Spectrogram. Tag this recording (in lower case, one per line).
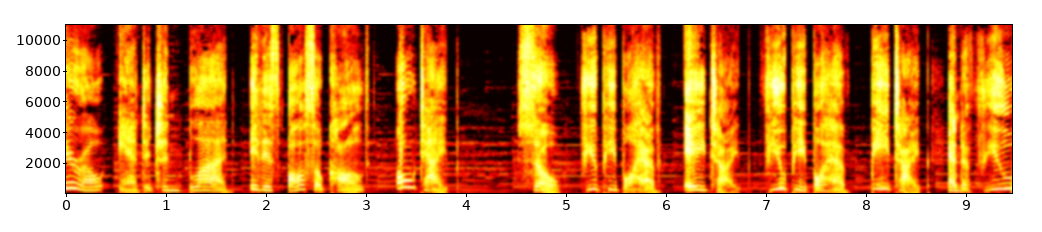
monologue
music for children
